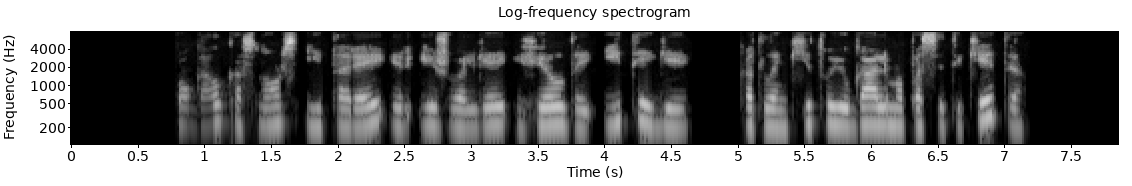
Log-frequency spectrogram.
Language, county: Lithuanian, Marijampolė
